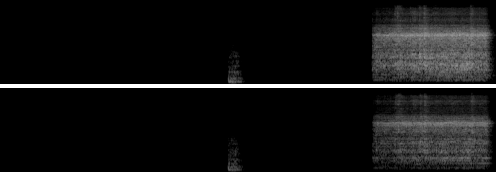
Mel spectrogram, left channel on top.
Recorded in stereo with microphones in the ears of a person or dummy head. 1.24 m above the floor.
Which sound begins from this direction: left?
Sawing, at 3.7 s.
